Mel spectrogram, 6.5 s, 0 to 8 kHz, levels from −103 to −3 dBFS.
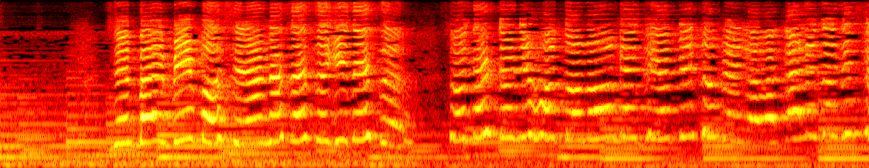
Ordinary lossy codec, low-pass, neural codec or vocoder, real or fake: none; none; none; real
